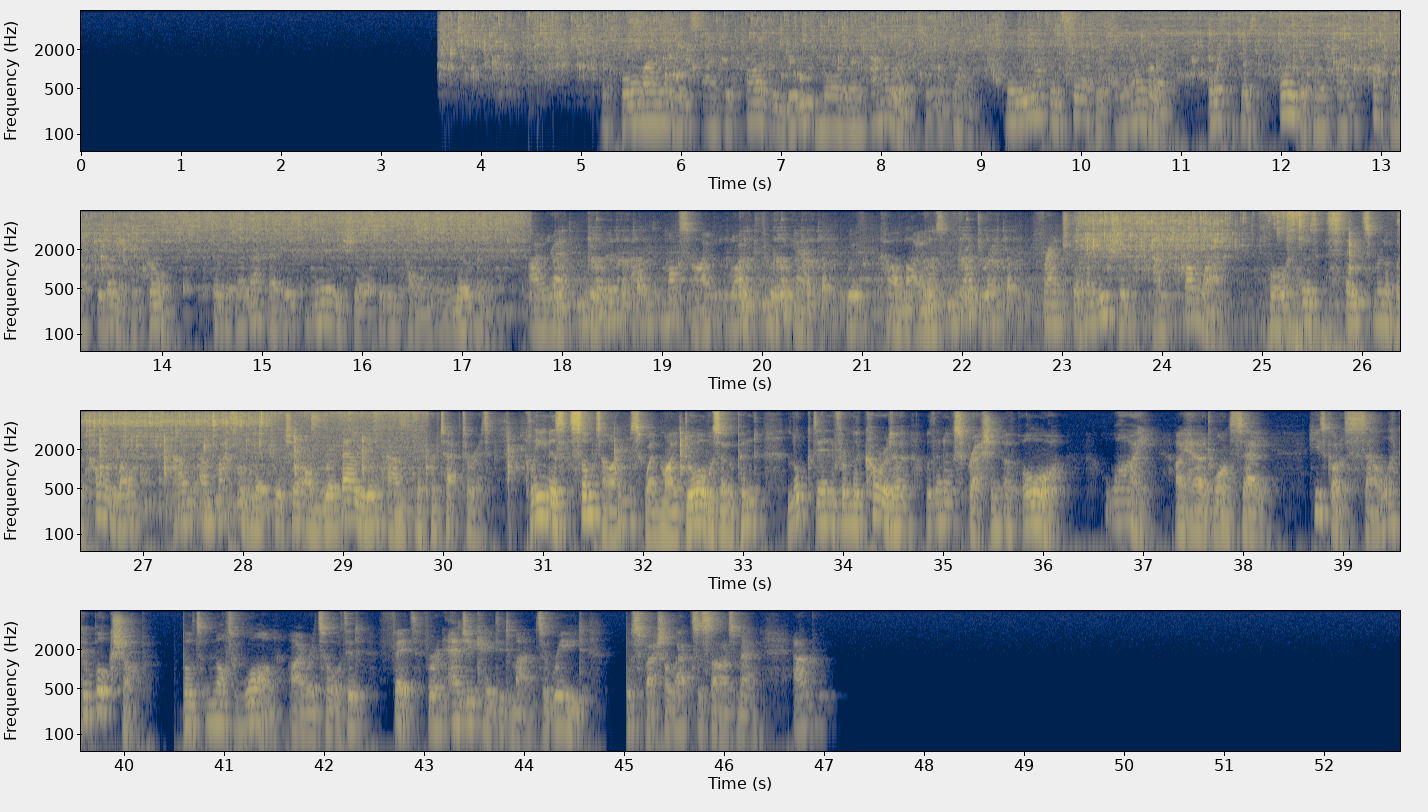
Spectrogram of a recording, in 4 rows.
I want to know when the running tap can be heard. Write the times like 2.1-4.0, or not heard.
3.5-29.9.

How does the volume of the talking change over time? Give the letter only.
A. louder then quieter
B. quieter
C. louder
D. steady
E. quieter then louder
A.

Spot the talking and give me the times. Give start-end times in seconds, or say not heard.
5.2-47.0.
